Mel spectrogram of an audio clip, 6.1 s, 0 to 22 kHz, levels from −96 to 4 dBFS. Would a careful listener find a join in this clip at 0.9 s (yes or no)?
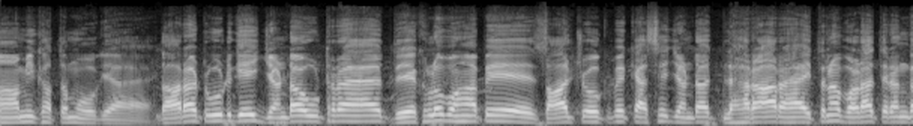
yes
